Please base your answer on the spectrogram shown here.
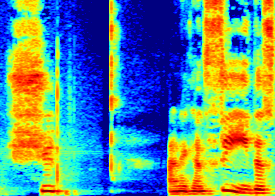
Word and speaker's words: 戌: It's shu. It's mapped to September, mapped to um the dark zodiac sign and is pronounced as shu.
